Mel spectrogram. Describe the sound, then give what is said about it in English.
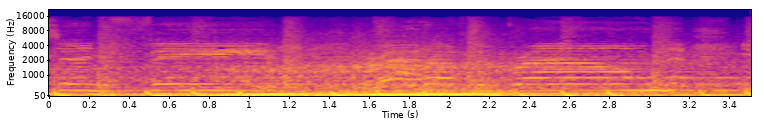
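A car turns onto a street and drives away, its engine a steady low rumble that swells and rises slightly in pitch midway before easing off. “Cameron glances at Alex, then turns onto the street and drives away.”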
